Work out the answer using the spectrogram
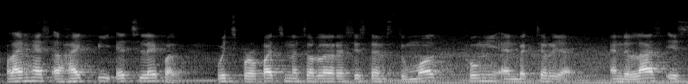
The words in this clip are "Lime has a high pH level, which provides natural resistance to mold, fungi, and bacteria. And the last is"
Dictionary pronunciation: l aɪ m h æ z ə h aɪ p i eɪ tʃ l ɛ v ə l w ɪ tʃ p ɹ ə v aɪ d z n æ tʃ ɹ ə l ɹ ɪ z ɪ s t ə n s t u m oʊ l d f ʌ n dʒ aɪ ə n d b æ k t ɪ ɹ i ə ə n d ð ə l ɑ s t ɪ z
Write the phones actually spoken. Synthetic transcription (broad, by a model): l aɪ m h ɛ s ə h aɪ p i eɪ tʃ l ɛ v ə l w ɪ tʃ p ɹ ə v aɪ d s n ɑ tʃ ɹ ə l ɹ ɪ s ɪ s t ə n s t u m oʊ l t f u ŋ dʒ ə n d b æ k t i ɹ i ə ə n d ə l ɑ s t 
